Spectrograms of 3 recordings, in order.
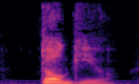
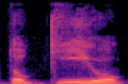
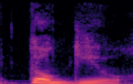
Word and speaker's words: Tokio: La sílaba que llega a la fuerza de pronunciación es to, Tokio. Es una palabra llana que termina en vocal. Algunos dicen Tokio con tilde en la I, pero eso es una incorrección.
